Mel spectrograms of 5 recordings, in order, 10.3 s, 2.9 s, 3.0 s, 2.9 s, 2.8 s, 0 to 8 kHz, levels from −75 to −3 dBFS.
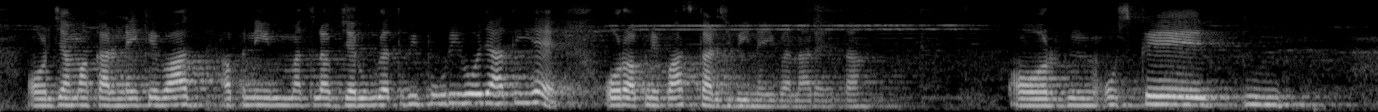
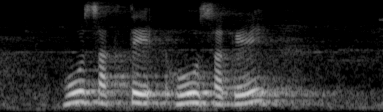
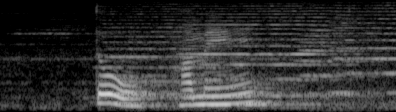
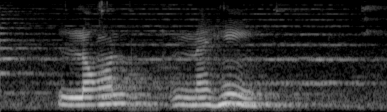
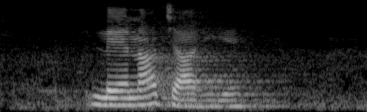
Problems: none marked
